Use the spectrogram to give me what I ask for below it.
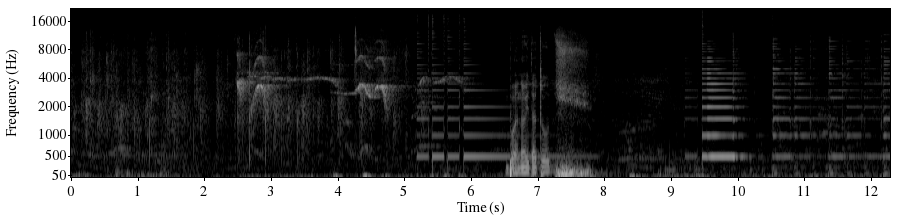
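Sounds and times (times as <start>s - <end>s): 
crowd applauding musicians at a live evening event: 0.0s - 5.6s
speech: 6.5s - 7.6s.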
